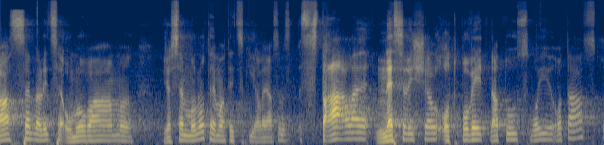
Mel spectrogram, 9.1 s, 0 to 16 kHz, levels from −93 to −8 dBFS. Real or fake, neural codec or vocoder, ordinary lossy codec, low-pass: fake; vocoder, 48 kHz, 128 mel bands, Vocos; Opus, 24 kbps; 14.4 kHz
